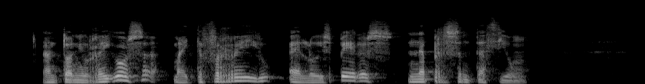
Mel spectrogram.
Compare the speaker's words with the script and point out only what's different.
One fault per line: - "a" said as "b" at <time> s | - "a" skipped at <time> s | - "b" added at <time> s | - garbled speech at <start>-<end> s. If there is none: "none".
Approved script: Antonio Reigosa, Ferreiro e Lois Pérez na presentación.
- "Maite" added at 1.8 s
